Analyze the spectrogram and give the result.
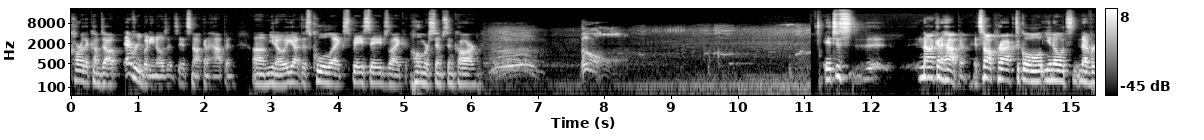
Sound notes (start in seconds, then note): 6.2 audience gasps; 7.6 gulp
